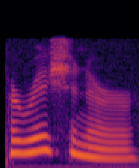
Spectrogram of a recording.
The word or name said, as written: parishioner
